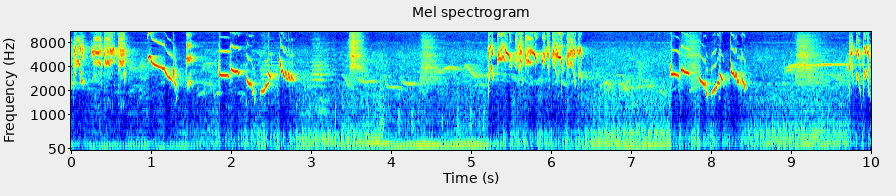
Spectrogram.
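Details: Oriental magpie-robin (kacer) singing melodiously: short bursts of high whistled, swooping and chattering notes separated by gaps, over a steady low rumble of passing motor vehicles and engine revving.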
